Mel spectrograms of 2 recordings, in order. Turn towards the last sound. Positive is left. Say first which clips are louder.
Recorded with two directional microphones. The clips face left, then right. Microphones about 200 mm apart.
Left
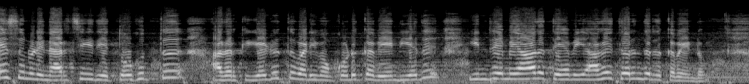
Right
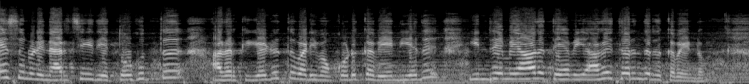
# left 3 dB
turn(degrees=45)  # may be behind; listen again after turning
